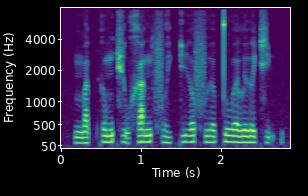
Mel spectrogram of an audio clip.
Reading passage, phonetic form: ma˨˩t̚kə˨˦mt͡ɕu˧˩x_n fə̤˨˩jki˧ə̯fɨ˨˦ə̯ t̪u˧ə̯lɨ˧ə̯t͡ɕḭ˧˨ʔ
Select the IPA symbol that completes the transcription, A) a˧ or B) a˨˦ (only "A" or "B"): A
